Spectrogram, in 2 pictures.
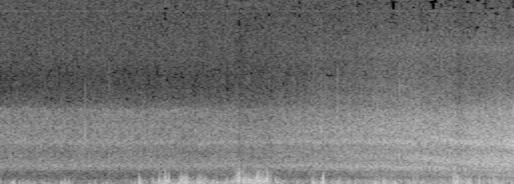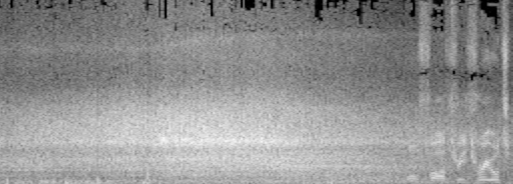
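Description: A train approaches and rumbles past close by.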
